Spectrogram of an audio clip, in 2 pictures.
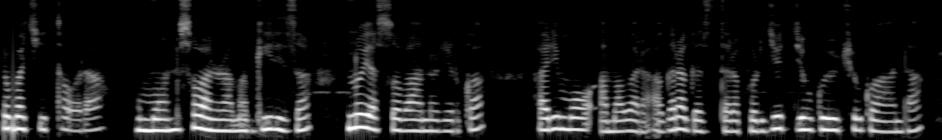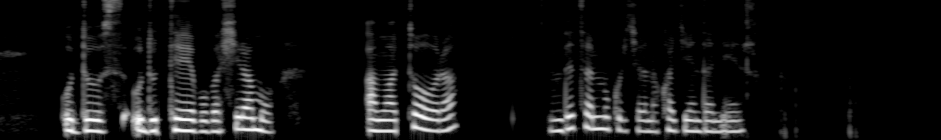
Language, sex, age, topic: Kinyarwanda, female, 18-24, government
